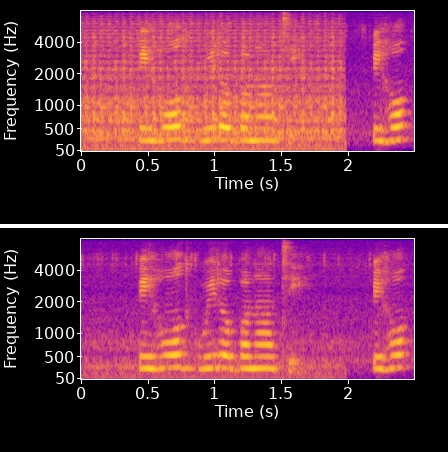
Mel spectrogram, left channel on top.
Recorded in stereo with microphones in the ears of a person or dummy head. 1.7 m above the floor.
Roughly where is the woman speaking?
Centre.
